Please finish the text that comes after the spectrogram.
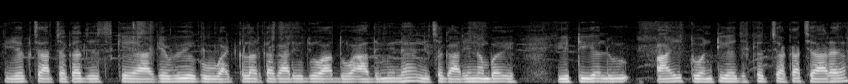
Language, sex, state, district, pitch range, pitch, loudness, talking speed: Hindi, male, Bihar, West Champaran, 130-140 Hz, 135 Hz, -13 LUFS, 200 wpm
